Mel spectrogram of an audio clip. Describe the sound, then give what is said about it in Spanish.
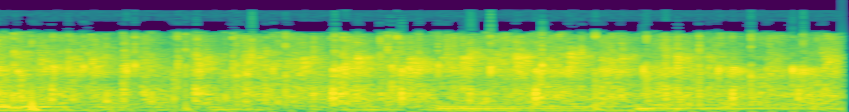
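Sustained applause from an audience, renewed for Paralympic athlete Mauricio "Coqui" Barbure for his participation in the Tokyo Paralympic Games: a dense, steady wash of many hands clapping at even loudness for several seconds, with a low hum underneath and no one speaking over it. “Renovamos el aplauso para Coqui, muchísimas gracias.”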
